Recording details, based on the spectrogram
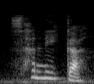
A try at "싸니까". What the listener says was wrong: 싸니까. 참 저에게는 사니까로 들려요 지금. 싸다 하면 싸니까죠. 싸다,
